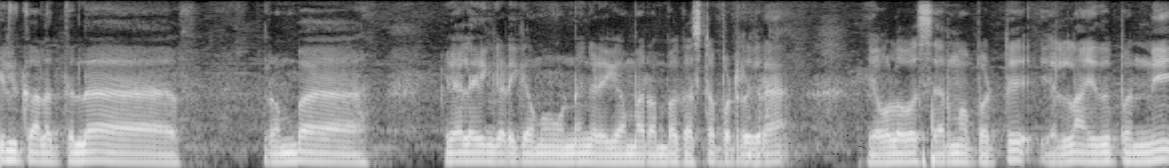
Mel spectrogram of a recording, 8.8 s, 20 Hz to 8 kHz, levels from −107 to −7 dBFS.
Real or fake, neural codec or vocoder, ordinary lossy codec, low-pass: real; none; none; none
